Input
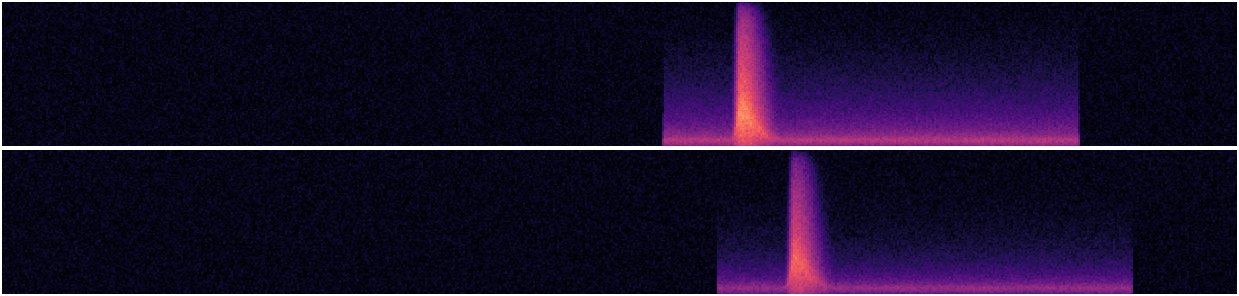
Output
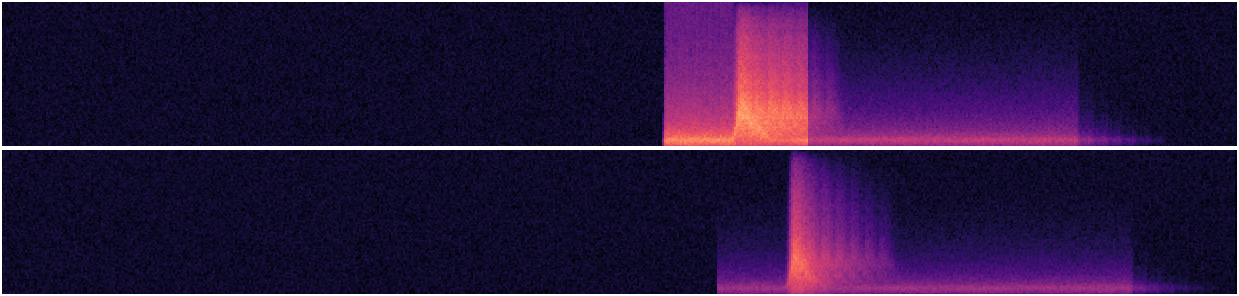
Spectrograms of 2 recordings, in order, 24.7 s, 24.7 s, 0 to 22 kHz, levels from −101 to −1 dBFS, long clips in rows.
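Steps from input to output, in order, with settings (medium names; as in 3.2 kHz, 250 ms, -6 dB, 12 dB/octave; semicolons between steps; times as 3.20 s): feedback delay 145 ms, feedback 57%, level -13 dB; 6.63–8.06 s: level flattener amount 70%; trim +3 dB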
